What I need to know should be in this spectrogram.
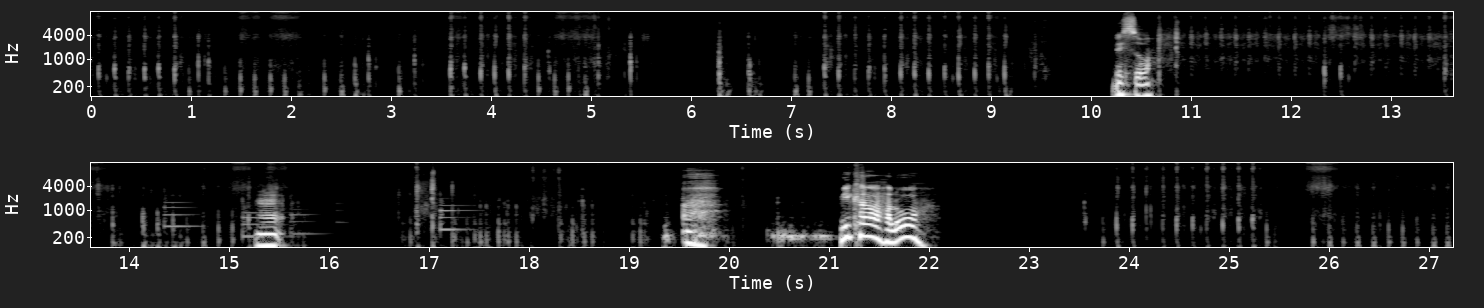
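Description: Quick footsteps patter on grass and dirt while running.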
